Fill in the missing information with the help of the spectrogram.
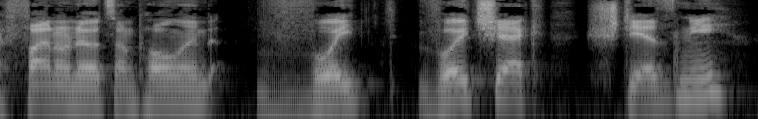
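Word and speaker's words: Wojciech Szczęsny: notes on Poland voice voice check stairs knee I think is how you say that name I finally made myself learn and I think I've got it and also a kamila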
